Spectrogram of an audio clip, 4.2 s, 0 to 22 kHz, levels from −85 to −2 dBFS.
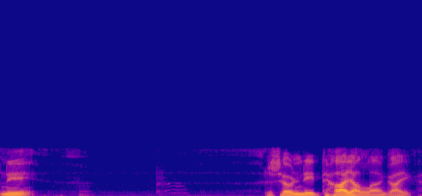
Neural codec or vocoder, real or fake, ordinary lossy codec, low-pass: none; real; none; 5.4 kHz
